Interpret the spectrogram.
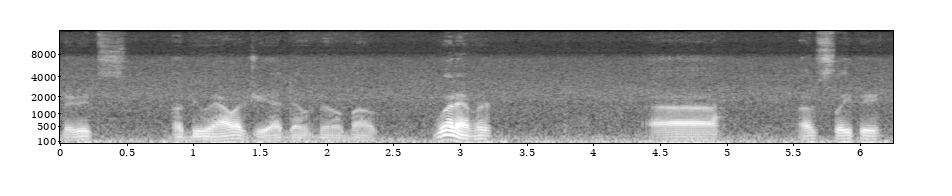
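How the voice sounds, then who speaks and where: A man's voice: a bass voice, measured pace, slight background noise, rough recording. A young man vlogging on a backpacking trip, talking casually with many fillers, his voice nasal from a cold and a sore throat. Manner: relaxed, rambling, many uh fillers. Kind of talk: casual vlog talk to camera. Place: outdoors on a hiking trail.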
